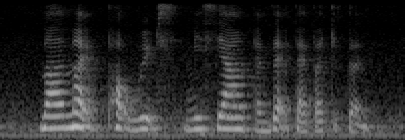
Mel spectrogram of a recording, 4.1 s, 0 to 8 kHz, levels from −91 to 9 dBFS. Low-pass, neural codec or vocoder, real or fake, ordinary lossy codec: 7.2 kHz; none; real; none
